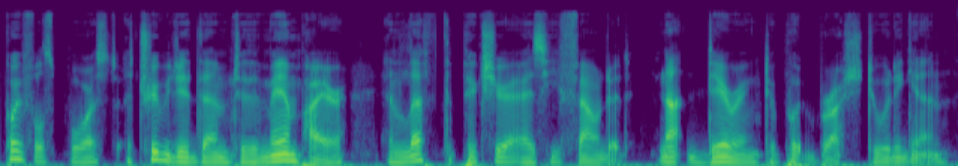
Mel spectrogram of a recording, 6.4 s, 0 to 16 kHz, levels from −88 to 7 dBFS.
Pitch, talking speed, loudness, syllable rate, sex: 110 Hz, 205 wpm, -22 LUFS, 5.7 syllables/s, male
